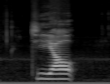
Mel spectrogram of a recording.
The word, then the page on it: jiao: Chinese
